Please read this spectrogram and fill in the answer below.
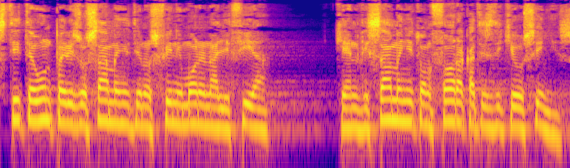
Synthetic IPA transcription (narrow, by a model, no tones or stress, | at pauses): st̪it̪e̞unpe̞ɾizo̞sɐme̞ɲit̪̬ino̞sfinimo̞nenɐʎiθiɐ | ce̞ːnðisɐme̞ɲit̪o̞nθo̞ɾɐkɐt̪izðice̞o̞siɲis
